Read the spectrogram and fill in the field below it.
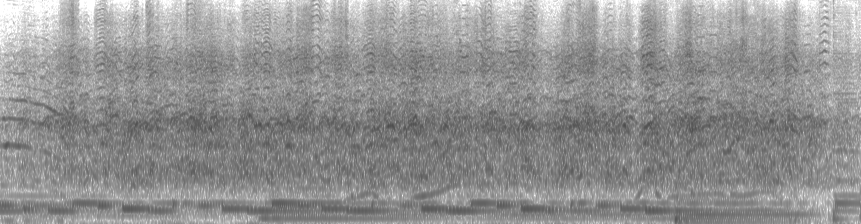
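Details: Tens of thousands of migrating snow geese in late autumn at Point Au Roche, north end of Lake Champlain, New York, fill the air with a dense, continuous, near-deafening din of high yelping honks, with soft music underneath.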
